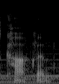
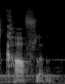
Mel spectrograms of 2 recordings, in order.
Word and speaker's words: Coughlin: Joe would say Coughlin Ben informed me that that's the way that it's pronounced here in America he's just one of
